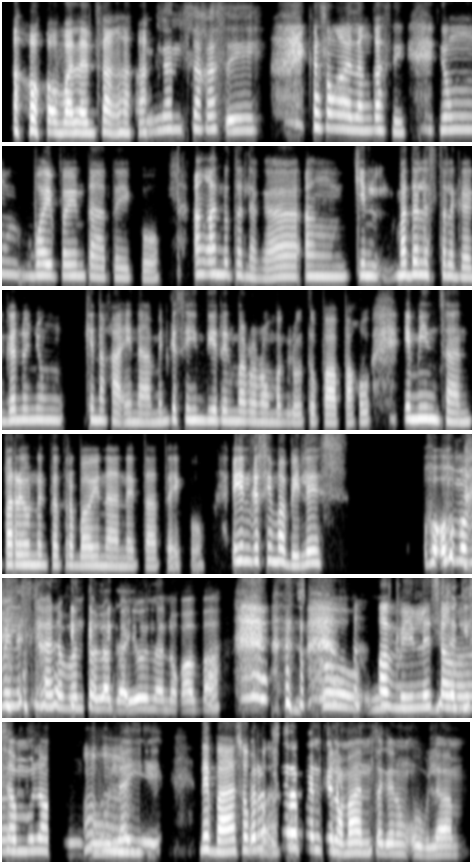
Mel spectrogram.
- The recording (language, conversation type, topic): Filipino, unstructured, Anong pagkain ang nagpapabalik sa iyo sa mga alaala ng pagkabata?
- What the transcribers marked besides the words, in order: laugh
